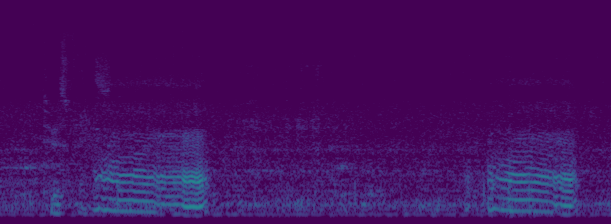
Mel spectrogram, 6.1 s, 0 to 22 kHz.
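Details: 8-year-old settling for the night after a 2-mile walk and half a steak, snoring hard: two drawn-out, rumbling snores, each ending in a rising whistle-like tone; heavy snoring.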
